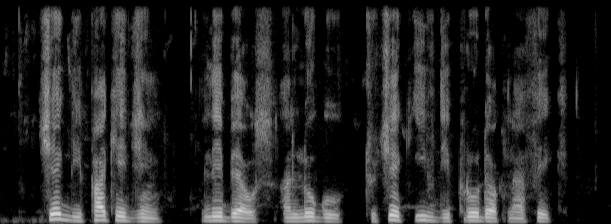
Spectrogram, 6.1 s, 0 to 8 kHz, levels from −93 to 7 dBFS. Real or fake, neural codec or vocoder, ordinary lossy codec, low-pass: real; none; none; none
